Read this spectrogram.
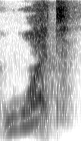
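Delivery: high-pitched, rising disbelief; shocked. Retold or imitated. Teller recalls hearing about the squirrel, shocked. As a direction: blurt it out, voice shooting up. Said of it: "damn near had a heart attack".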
